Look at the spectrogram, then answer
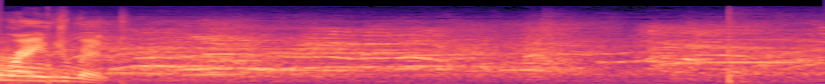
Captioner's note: crowd shouting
